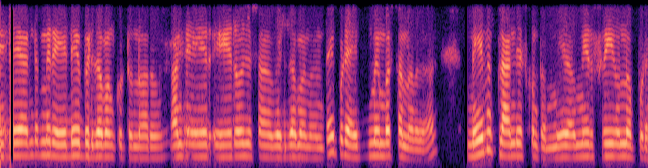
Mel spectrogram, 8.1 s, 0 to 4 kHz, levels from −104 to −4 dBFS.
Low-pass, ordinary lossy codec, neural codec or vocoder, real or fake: 3.6 kHz; none; none; real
